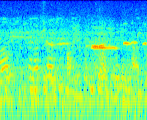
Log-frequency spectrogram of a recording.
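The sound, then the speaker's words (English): Someone attempts to whistle a tune, producing a few brief, thin whistled notes amid breathy, faltering tries, while other people talk and murmur. “Why can't women whistle?”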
